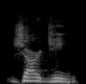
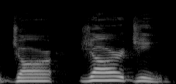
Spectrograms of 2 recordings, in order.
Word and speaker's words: Jardim: like I don't know, like in the center west, they say Jardim. Yeah, they say the R like heavily. They say Jardim, but like in like the southeast where I'm from, we don't pronounce the R's, so it's Jardim.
